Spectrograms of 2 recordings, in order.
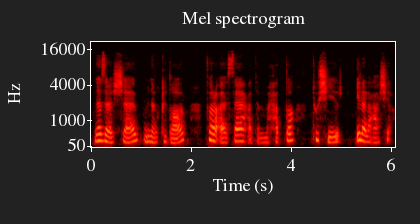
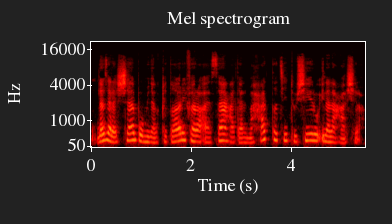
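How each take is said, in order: First: Final case vowels are dropped from the words. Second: Final case vowels are pronounced on the words. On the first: It is how people say it in everyday life. "sans les voyelles euh, casuelles" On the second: It belongs to a formal or literary register. "phrase donc avec les voyelles euh, de déclinaison, avec les voyelles casuelles"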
